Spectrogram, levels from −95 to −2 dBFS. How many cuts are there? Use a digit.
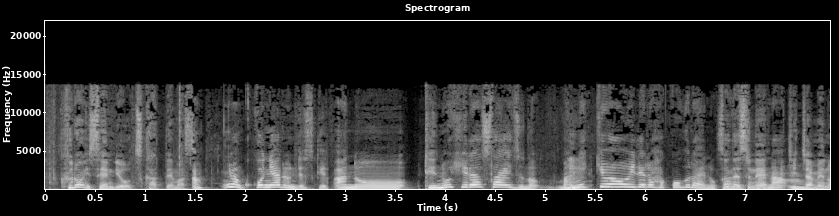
2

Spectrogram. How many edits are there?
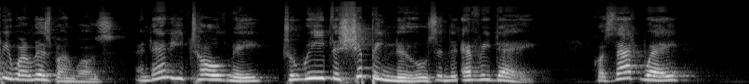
4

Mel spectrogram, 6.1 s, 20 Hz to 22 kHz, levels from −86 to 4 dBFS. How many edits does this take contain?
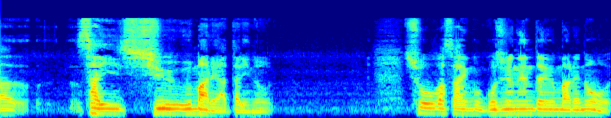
0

